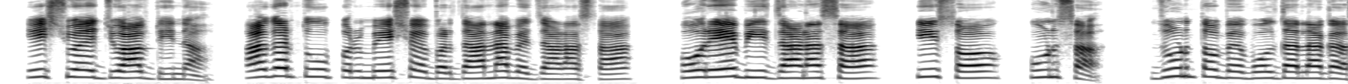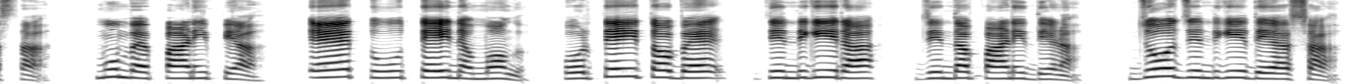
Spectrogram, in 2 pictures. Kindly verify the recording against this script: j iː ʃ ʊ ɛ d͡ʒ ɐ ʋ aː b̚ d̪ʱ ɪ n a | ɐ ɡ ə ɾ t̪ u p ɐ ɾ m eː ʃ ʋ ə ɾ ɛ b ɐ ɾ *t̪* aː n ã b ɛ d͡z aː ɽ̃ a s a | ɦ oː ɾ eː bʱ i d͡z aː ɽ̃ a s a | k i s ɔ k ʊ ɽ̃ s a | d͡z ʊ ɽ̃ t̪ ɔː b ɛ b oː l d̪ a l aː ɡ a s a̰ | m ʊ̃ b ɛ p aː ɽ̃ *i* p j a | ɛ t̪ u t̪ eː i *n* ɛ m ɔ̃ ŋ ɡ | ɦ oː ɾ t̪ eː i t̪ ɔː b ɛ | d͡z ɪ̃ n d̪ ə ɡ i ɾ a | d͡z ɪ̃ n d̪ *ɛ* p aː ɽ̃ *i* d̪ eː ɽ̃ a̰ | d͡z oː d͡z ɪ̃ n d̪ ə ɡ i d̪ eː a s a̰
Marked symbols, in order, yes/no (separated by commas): no, yes, yes, no, yes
